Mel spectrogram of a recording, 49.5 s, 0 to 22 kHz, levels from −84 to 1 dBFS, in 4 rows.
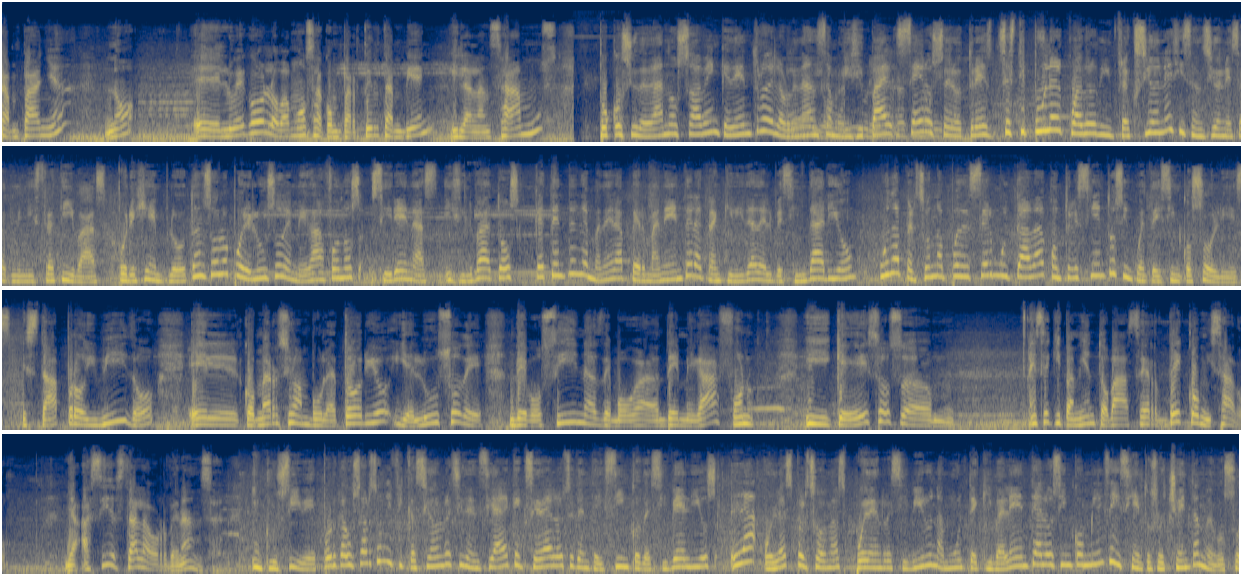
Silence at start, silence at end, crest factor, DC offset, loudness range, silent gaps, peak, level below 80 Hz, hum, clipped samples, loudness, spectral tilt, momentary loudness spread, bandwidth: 0 s; 0 s; 16 dB; under 0.1%; 3 LU; none; -2 dBFS; -46 dBFS; none; under 0.1%; -17 LUFS; -4.5 dB/octave; 5 LU; 14.5 kHz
